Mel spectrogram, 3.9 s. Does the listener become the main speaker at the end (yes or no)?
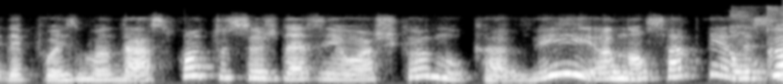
no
